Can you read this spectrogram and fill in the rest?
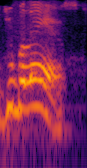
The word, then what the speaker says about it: Jubilaires: Like the Jubilaries. Am I saying it right? The Jubilaires. The Jubilaires.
